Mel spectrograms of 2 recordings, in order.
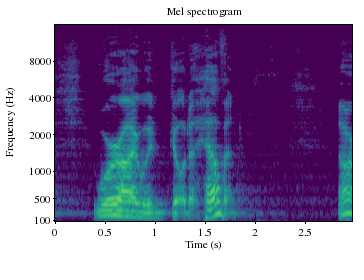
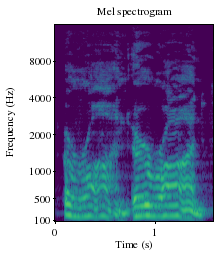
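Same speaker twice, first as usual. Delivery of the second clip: higher, drawn-out call of Iran; mild imitation of a man calling Iran; 10 semitones higher, slower than usual. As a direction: mimic a man calling Iran across a camp. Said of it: "he goes".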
